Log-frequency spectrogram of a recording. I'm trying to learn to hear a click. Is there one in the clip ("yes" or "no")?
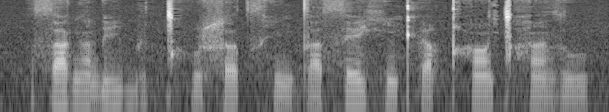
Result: yes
